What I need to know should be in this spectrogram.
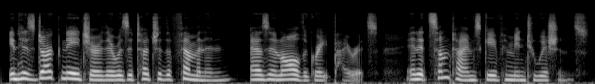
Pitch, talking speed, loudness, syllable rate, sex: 220 Hz, 230 wpm, -18 LUFS, 6.7 syllables/s, female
